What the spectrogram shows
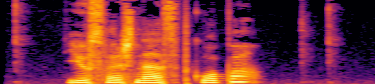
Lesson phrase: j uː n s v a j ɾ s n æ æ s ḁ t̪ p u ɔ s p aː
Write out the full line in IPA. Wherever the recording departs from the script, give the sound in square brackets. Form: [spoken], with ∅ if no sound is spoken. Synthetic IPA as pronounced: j uː [∅] s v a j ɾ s n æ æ s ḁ t̪ [k] u ɔ [∅] p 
